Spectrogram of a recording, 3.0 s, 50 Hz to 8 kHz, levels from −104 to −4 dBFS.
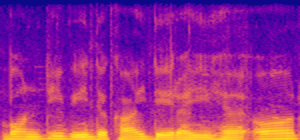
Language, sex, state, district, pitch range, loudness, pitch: Hindi, male, Madhya Pradesh, Katni, 120-135 Hz, -13 LUFS, 125 Hz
